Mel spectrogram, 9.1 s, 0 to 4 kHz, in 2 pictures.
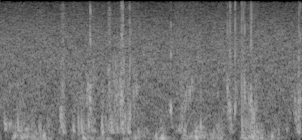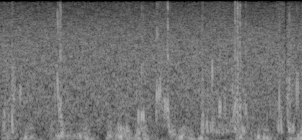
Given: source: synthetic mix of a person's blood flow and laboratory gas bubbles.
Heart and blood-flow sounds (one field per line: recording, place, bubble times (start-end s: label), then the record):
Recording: Doppler ultrasound of blood flow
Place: precordium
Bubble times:
0.00-0.19 s: bubbles
0.24-0.40 s: bubbles
0.56-0.65 s: bubbles
0.88-1.01 s: bubbles
1.07-1.47 s: bubbles
1.52-2.10 s: bubbles
2.52-3.06 s: bubbles
3.38-3.89 s: bubbles
4.26-4.78 s: bubbles
4.81-4.87 s: bubbles
5.34-5.50 s: bubbles
6.25-6.49 s: bubbles
6.54-6.72 s: bubbles
6.84-7.13 s: bubbles
7.54-8.29 s: bubbles
8.67-9.04 s: bubbles
From the record:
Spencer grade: 3 (all of the cardiac periods contain showers or single bubble signals, but not dominating or overriding the cardiac motion signals)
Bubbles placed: anywhere in the cardiac cycle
